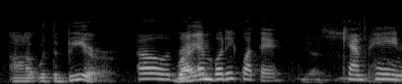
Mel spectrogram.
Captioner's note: speaks in foreign language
